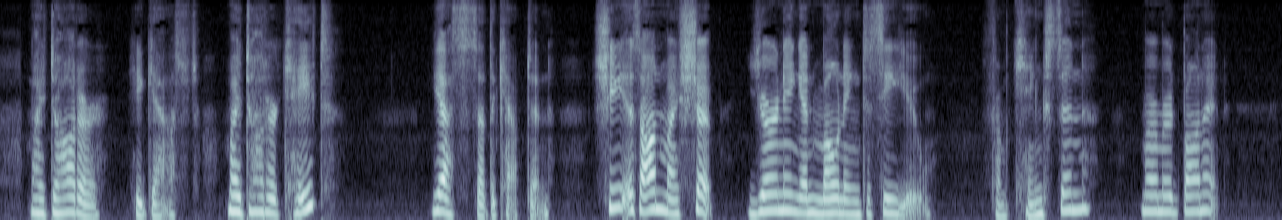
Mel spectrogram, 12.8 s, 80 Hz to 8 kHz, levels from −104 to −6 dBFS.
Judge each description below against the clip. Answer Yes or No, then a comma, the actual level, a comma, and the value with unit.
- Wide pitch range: No, average, 3.1 semitones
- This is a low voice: No, high, 195 Hz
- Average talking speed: No, slow, 120 wpm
